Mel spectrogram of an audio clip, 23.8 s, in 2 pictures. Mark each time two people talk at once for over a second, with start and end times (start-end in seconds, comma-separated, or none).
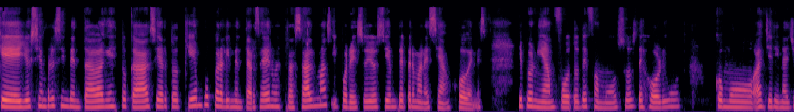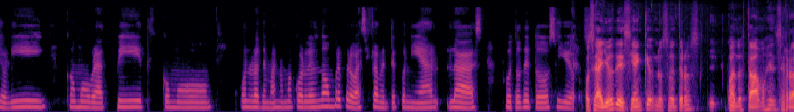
none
